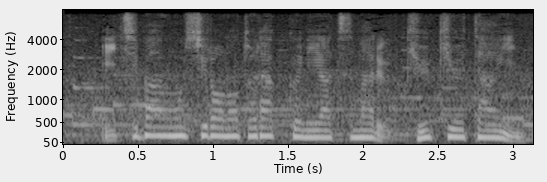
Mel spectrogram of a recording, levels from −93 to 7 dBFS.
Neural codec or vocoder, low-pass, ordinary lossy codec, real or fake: none; 7.2 kHz; none; real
